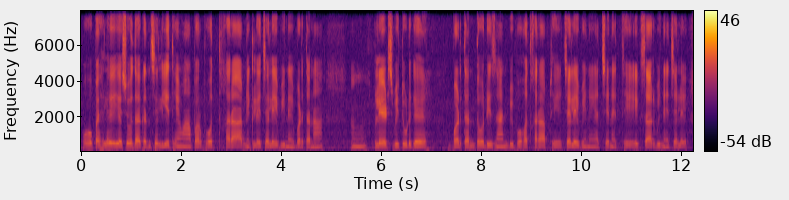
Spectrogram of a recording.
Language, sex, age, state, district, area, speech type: Urdu, female, 60+, Telangana, Hyderabad, urban, spontaneous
